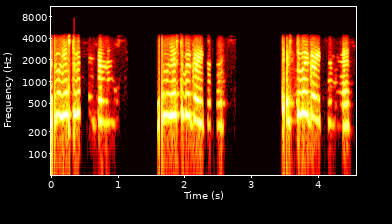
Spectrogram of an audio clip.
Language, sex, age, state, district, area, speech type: Kannada, male, 30-45, Karnataka, Uttara Kannada, rural, conversation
